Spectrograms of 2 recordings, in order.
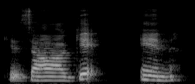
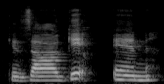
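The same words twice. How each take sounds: First: Gesage in stretched out slowly; slow model word. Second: Gesage in said slowly with the glottal catch; slow careful model. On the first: Teacher repeating the word slowly. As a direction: draw out Gesage in for learners. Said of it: "Say that slowly". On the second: Teacher repeating the glottal word, slowly. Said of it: "Notice that little glottal". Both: Shown as a demonstration.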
